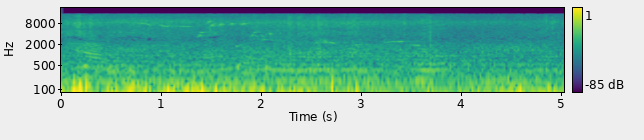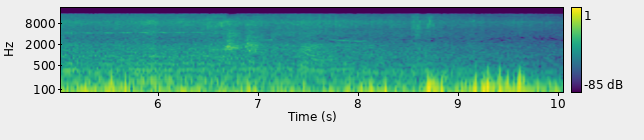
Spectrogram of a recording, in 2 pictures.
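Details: Buzzing of honey bees afflicted with chronic bee paralysis, a continuous low hum with layered harmonic drone over about ten seconds, pulsing unevenly, with dull low knocks and rumbling at the start and end.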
